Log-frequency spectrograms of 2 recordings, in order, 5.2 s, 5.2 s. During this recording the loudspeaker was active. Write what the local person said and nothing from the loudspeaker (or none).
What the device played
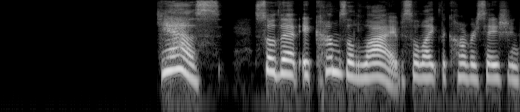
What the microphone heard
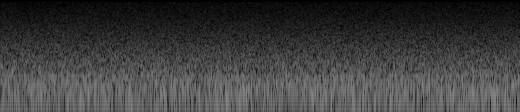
none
